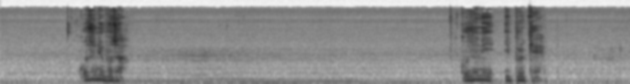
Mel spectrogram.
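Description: A young man speaks in short bursts over an online call.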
